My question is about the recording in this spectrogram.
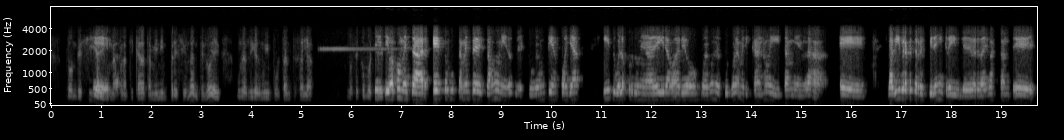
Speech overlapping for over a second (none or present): none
